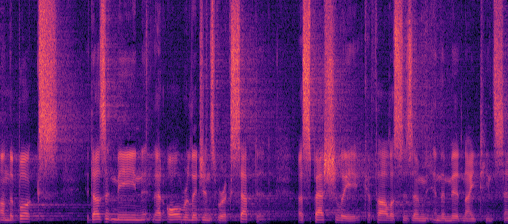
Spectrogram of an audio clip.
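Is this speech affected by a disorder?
No.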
